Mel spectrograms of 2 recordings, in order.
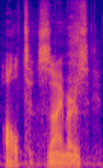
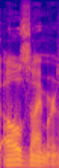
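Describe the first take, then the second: First: A t sound comes before the z sound. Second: No t sound comes before the z sound. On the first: The speaker calls it wrong. "I tend to put a T in it" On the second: The speaker calls it right. "but it's really Alzheimer's"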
